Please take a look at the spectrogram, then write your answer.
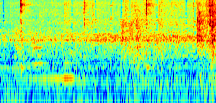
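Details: Sommer Direct Drive garage door opener after reseating the pins, door cycling to relearn force and travel with safety light flashing: quiet motor drone, light ticks, soft rising tone; normal operation.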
